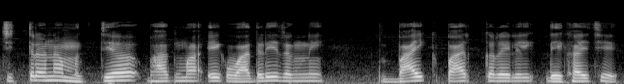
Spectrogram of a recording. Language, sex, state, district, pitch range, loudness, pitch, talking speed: Gujarati, male, Gujarat, Valsad, 140-165 Hz, -15 LUFS, 160 Hz, 95 wpm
